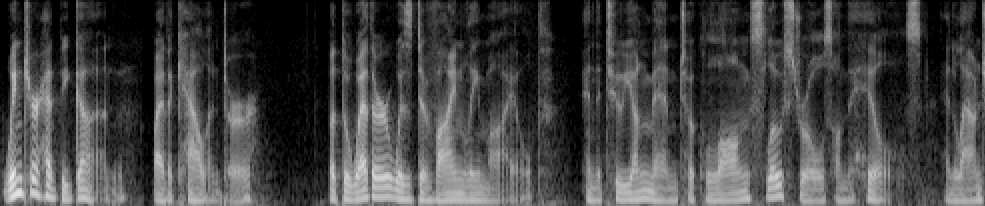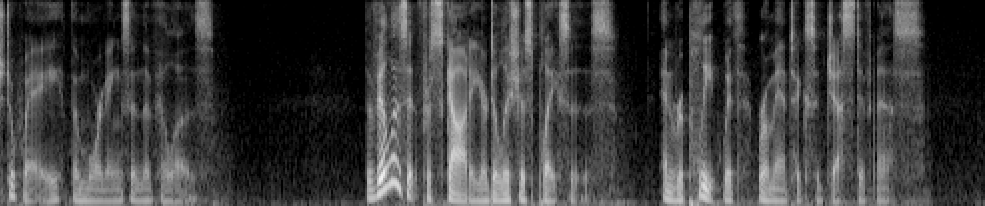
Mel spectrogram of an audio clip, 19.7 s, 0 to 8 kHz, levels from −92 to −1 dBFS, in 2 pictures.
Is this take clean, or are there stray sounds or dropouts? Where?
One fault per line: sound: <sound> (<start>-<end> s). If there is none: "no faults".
no faults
